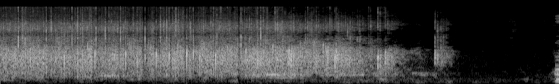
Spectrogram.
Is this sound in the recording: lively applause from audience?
yes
